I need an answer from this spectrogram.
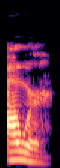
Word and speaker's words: hour: menit ke selanjutnya ada hour ini hanya tidak dibaca ya Ini bacanya our our itu artinya jam jadi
